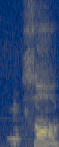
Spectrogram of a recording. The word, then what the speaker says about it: sans: Sans.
